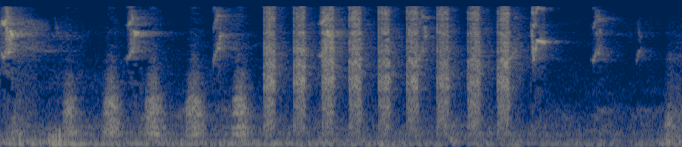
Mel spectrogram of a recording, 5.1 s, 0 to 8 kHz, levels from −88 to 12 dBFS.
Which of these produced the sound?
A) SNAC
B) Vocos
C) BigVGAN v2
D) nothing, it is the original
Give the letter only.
B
